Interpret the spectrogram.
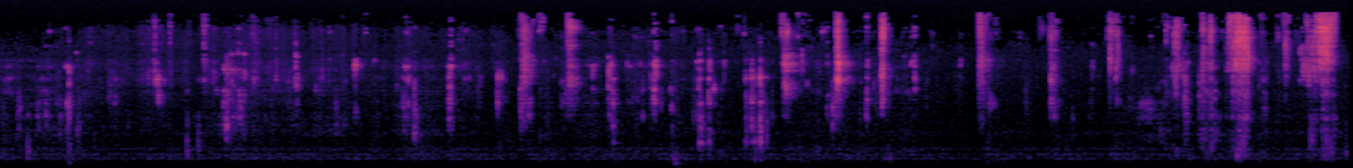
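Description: Close-miked chewing and biting of seafood-boil food: many short mouth clicks in an uneven patter, with a louder burst near the end.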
